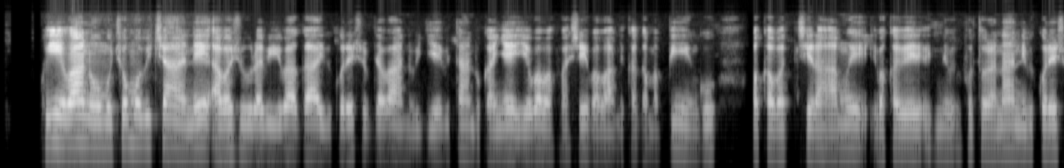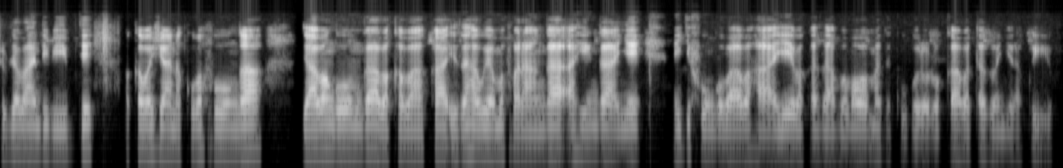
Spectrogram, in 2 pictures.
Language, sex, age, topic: Kinyarwanda, female, 25-35, government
